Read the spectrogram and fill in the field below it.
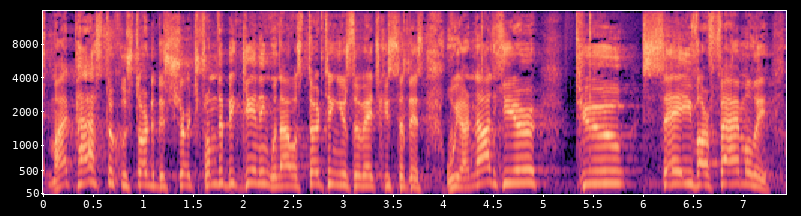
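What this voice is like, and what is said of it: Foreign accent with harsh strong R's. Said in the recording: “I wasn't born in the United States. That's why you hear this little cute accent. Or scary, a little harsh, strong R's.”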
